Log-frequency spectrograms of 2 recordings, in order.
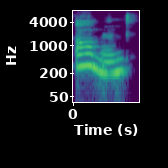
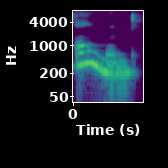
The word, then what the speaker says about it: almond: series in words like almond some people think it's almond but this is wrong you have to say almond almond the second word is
